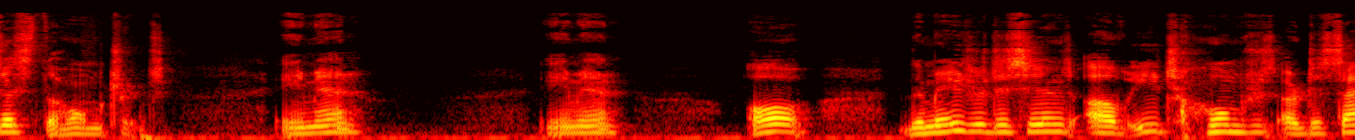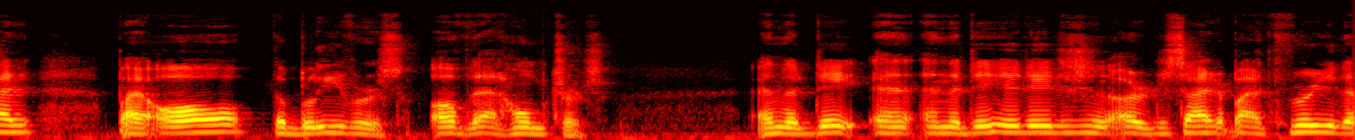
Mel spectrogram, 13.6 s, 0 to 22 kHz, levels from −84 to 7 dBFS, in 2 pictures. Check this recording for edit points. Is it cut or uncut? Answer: uncut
